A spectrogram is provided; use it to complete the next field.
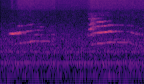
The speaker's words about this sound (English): Whose cat? That's my cat.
